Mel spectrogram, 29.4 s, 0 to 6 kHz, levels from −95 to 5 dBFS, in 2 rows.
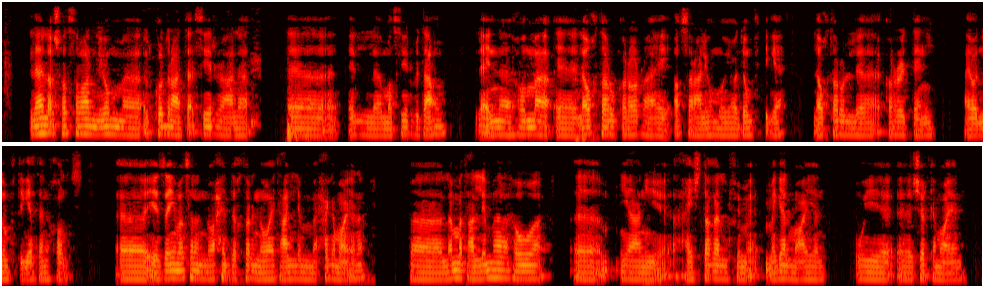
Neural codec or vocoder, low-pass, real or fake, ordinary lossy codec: none; 5.4 kHz; real; AAC, 48 kbps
